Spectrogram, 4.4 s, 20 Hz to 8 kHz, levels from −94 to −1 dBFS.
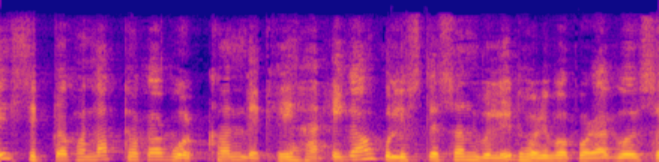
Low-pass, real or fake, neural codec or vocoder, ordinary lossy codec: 7.2 kHz; fake; codec, 44.1 kHz, 2.6 kbps, SNAC; AAC, 32 kbps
